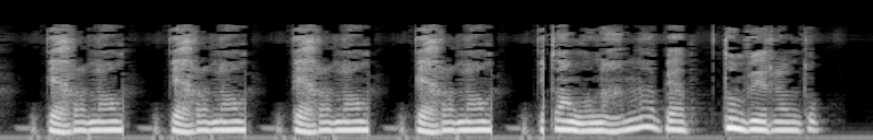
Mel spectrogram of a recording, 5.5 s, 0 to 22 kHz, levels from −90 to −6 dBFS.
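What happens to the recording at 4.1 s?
At 4.1 s the speech carries a steady 50 Hz mains hum, present from start to end rather than at that moment alone. Power-line current leaking into the signal path through a ground loop or nearby transformer leaves a low, unchanging drone sitting roughly 30 dB under the speech. Unlike rumble or handling noise, it holds one fixed pitch and never drifts or thumps with movement, which marks it as electrical pickup.

The same moment also shows plainly audible codec damage, likely from AAC compression, again across the whole clip. Nothing is left above 11.5 kHz, so the sound is dull, and sibilants and held vowels take on a warbling, fizzy smear as the encoder quantises its frequency lines coarsely and fills or drops bands. That damage fits a low rate around 32 kbps. A simple low-pass filter would dull the top end but leave no such swirling artefacts.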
